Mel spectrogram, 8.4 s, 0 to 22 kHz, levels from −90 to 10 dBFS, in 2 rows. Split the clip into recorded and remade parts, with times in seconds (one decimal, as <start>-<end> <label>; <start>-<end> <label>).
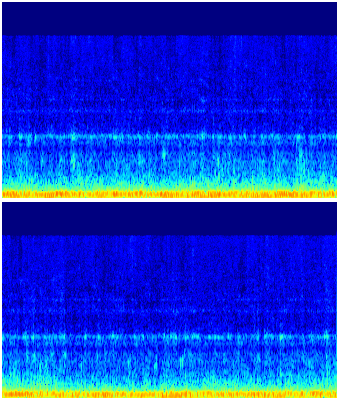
0.0-6.6 remade; 6.6-7.1 recorded; 7.1-8.4 remade

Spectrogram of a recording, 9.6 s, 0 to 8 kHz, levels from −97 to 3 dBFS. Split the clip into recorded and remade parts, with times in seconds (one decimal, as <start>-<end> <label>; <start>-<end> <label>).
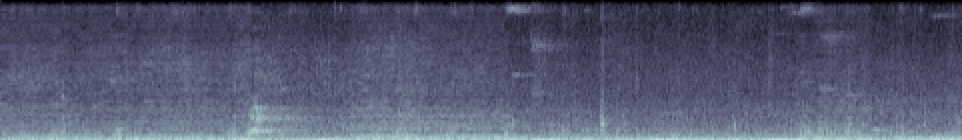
0.0-2.6 remade; 2.6-3.5 recorded; 3.5-5.1 remade; 5.1-8.0 recorded; 8.0-8.7 remade; 8.7-9.6 recorded

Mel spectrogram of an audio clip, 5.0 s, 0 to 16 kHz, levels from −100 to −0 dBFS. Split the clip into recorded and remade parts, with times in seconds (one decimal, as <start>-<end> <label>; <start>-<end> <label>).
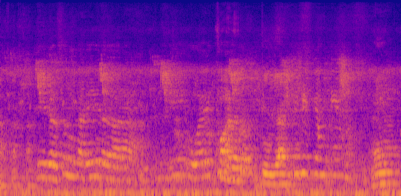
0.0-3.0 recorded; 3.0-4.6 remade; 4.6-5.0 recorded

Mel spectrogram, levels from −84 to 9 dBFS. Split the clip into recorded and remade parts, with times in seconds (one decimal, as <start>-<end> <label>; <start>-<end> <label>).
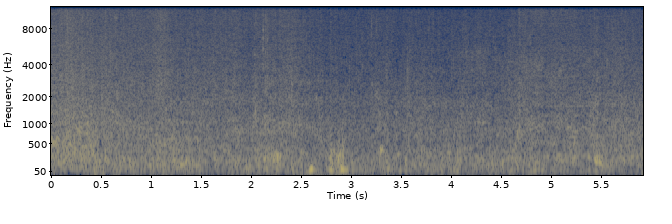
0.0-4.8 recorded; 4.8-5.4 remade; 5.4-5.9 recorded

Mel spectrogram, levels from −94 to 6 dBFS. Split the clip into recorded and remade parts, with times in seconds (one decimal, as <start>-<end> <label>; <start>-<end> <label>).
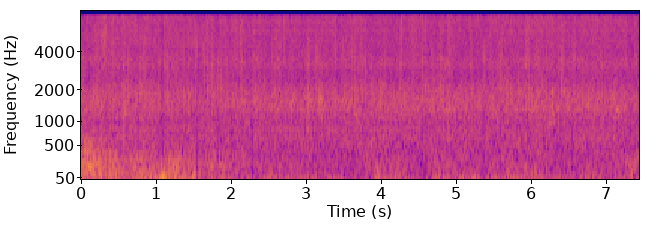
0.0-7.4 remade

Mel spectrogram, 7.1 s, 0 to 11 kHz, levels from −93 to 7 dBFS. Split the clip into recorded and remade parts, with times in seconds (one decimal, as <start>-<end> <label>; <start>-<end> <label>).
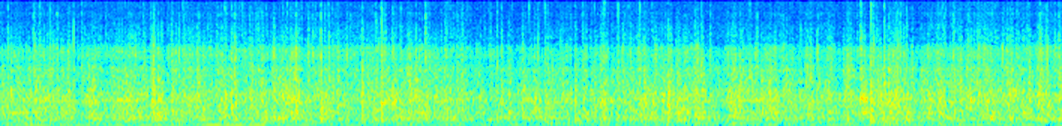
0.0-7.1 recorded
